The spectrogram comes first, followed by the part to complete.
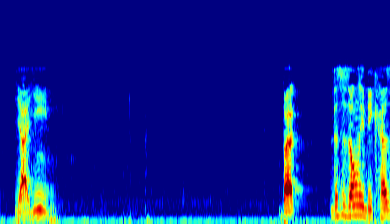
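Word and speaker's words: יין: understand why the Hebrew word for wine is pronounced yayin but this is only because of a general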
